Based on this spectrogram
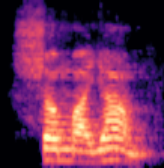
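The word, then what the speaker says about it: שמים: How we pronounce it in the ancient will be Shamayam. Sha. Ma. I hope everybody understands my writing. I'm telling you, my writing is horrible. Sha. Ma. Yam.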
